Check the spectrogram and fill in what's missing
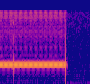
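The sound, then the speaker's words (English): A steady, loud telephone dial tone hums continuously for over a second, with a small click partway through, then cuts off abruptly with a click into near silence, during an attempt to get someone on the phone. “I don't think he can get on the phone tonight.”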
